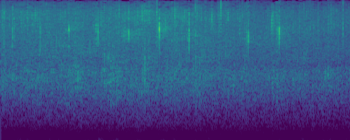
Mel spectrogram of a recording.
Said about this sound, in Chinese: 我们给上帝一个最大的掌声。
